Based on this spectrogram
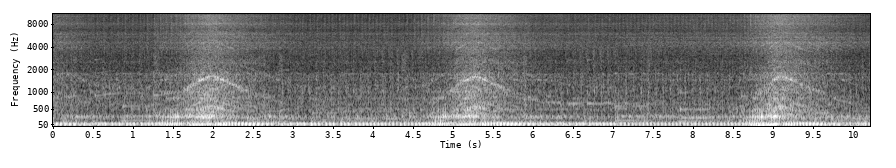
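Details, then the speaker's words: BMW R1150GSA after swapping the original left-hand cam chain tensioner for the updated version: low even idle with three clean throttle blips, no cam chain rattle; throttle body butterflies still rattle; repair successful. "Fortunately, the noise just went away, so the repair was successful."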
